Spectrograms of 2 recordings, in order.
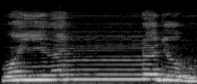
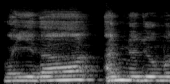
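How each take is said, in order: First: The words are run together. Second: The words are said separately.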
